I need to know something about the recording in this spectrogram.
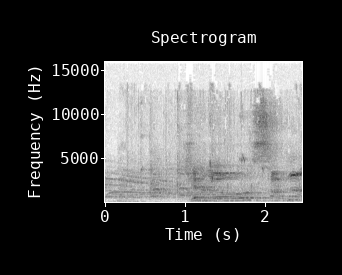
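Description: A commentator's long, held shout over the sounds of a basketball game on the court, including ball bounces.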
